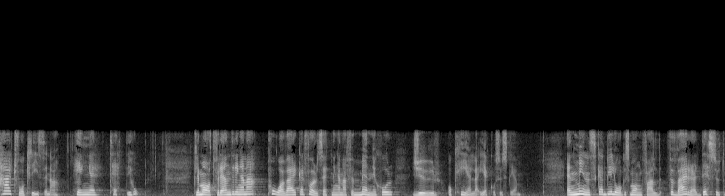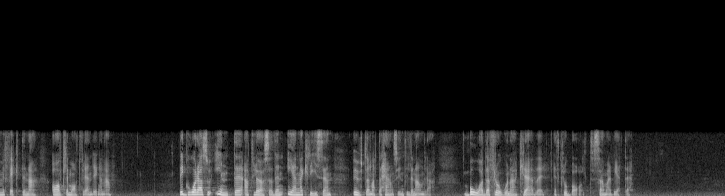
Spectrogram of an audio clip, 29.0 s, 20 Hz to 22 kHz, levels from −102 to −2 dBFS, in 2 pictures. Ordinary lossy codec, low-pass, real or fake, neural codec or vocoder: none; 7.2 kHz; real; none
